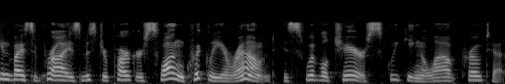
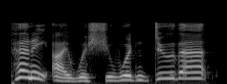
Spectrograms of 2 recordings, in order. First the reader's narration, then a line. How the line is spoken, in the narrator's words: exclaimed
